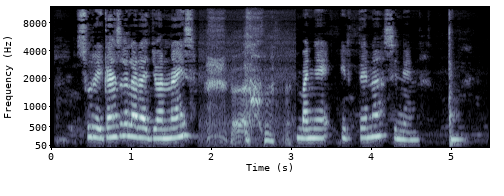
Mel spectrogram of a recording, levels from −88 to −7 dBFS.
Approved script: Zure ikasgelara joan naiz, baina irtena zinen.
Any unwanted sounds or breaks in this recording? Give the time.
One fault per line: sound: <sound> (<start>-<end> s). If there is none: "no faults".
sound: laugh (1.9-3.0 s)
